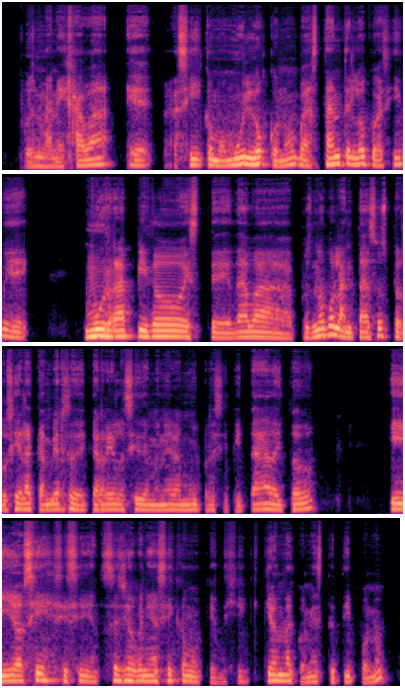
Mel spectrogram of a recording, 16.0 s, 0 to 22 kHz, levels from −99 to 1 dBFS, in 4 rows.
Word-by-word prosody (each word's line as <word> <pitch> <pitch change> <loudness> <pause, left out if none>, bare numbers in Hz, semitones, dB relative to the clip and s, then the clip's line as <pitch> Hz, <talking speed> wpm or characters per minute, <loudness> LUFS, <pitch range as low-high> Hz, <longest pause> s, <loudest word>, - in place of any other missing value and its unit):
pues, 100 +1 -9
manejaba, 120 +9 -3
eh, 120 -2 -4 0.2
así 135 -1 0
como 120 -4 +1
muy 145 +6 +6
loco, 145 -5 +4
¿no?, 130 +7 -1
bastante 150 +5 +1
loco, 155 +2 +1
así 145 +5 -5
de 130 -6 -3 0.5
muy 150 +4 +9
rápido. 140 -1 +4
Este, 115 -3 -3
daba, 120 -4 -1
pues 120 - -5
no 155 +4 +4
volantazos, 130 - +2
pero 125 -5 -3
sí 140 - -2
era 130 0 -1
cambiarse 125 +2 -3
de 110 -2 -4
carril 120 +1 -3
así 120 +1 -3
de 120 - -2
manera 115 +1 -3
muy 115 +1 -2
precipitada 115 +3 -6
y - - -5
todo. 130 +6 -4 0.7
Y 125 0 +3
yo 130 -1 +2
sí, 155 +1 +4
sí, 140 -4 -4
sí, 130 +1 -2
entonces 130 +5 -2
yo 135 -2 +2
venía 130 0 +1
así 135 +2 -3
como 125 -5 -3
que 105 - -14
dije: 115 +4 -16 0.2
"¿Qué 145 - 0
onda 135 -1 +2
con 110 -2 -8
este 120 0 -7
tipo, 115 -5 -7
no?". 110 - -4
125 Hz, 185 wpm, -21 LUFS, 115-140 Hz, 0.7 s, muy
